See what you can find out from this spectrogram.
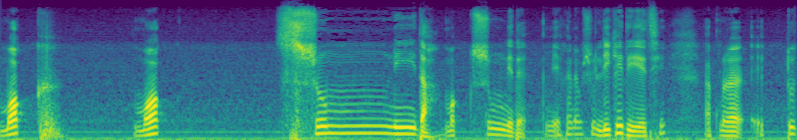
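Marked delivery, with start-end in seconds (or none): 0.1-4.3 মক, a pause, then a drawn-out সুমনিদা; মক cut short, সুমনিদা higher and long; tensed s demonstration. Shown as a demonstration. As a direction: stretch সুমনিদা slowly with a tense s and held m. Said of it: "স পরিবর্তিত হয়ে কি সাংসিয়ত হলো".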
